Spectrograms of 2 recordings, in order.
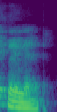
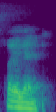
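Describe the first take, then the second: No difference in how they are said.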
